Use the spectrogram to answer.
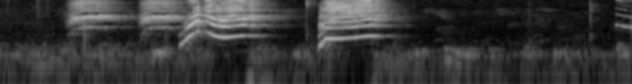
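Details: Green pet parrot in a room, talking with learned words like mummy and papa; several buzzy, nasal syllables rise sharply then fall, in two quick phrases followed by quiet.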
